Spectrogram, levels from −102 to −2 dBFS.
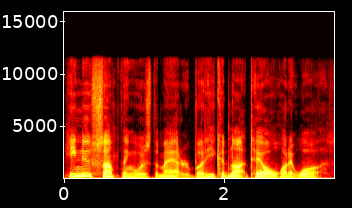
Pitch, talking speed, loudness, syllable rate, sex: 135 Hz, 250 wpm, -19 LUFS, 5.4 syllables/s, male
